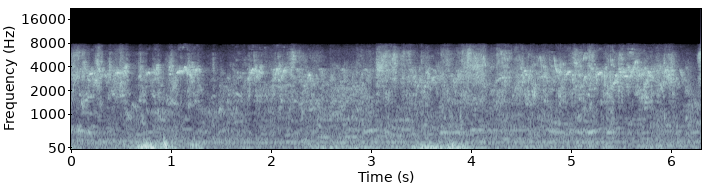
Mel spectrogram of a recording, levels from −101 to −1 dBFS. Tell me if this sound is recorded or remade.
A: recorded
